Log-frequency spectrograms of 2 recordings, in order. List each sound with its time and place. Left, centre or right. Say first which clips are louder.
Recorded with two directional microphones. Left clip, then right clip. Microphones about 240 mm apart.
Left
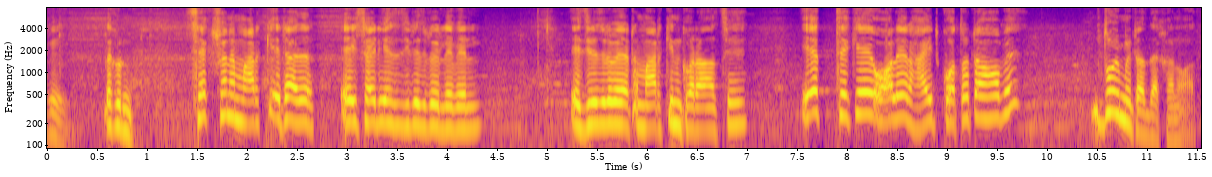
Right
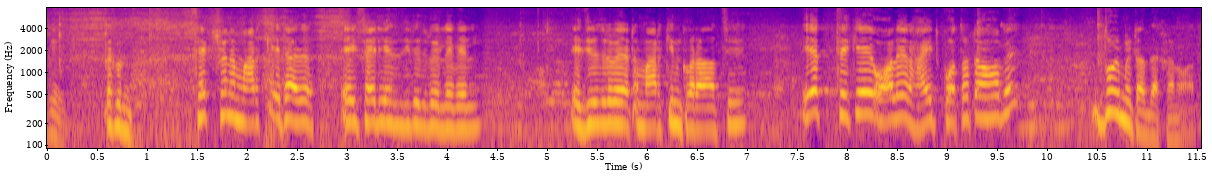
1.5 s speech: left 13 dB; left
